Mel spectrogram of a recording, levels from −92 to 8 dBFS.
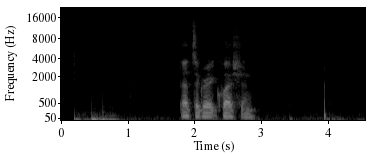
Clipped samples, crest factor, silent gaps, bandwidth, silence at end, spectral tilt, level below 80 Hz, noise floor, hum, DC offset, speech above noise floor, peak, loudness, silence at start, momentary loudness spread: under 0.1%; 20 dB; none; 14 kHz; 0.5 s; -6 dB/octave; -72 dBFS; -85 dBFS; none; under 0.1%; 37 dB; -34 dBFS; -49 LUFS; 0.2 s; 19 LU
